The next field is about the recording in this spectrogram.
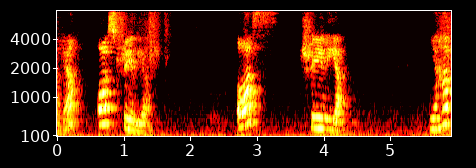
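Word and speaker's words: Australia: सबसे पहले तो ये ए यू जो है इसको हम ओ बोल रहे हैं, ओ। हिंदी में हमारे पास ओ होता ही है, तो हमें ये बोलने की आदत है, ओ। उसके बाद इस एस की सॉफ्ट साउंड है, हल्की साउंड है, ऑस्ट्रेलिया, ऑस्ट्रेलिया, तो ये आधा सा आ जाता है। फिर आर की भी हल्की साउंड है, और ये टी आर को हम ट्र बोलते हैं, ऑस्ट्रेलिया, ट्रेलिया।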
